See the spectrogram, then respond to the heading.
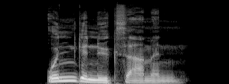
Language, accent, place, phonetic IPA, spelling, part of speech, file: German, Germany, Berlin, [ˈʊnɡəˌnyːkzaːmən], ungenügsamen, adjective, De-ungenügsamen.ogg
- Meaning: inflection of ungenügsam: 1. strong genitive masculine/neuter singular 2. weak/mixed genitive/dative all-gender singular 3. strong/weak/mixed accusative masculine singular 4. strong dative plural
